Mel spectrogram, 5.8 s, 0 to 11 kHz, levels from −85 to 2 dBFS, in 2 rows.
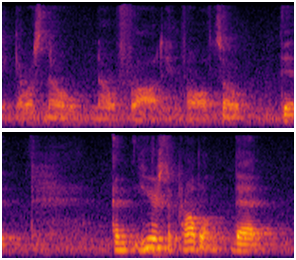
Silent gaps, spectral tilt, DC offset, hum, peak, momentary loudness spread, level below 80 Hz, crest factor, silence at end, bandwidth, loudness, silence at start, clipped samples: none; -6.5 dB/octave; under 0.1%; none; -6 dBFS; 19 LU; -66 dBFS; 22 dB; 0 s; 10.5 kHz; -27 LUFS; 0 s; under 0.1%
